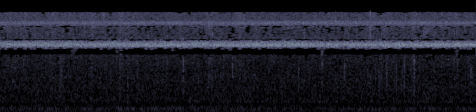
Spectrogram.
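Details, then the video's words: Continuous nocturnal cricket singing: a bright, uninterrupted high trill at even volume, paired with a weaker higher band, set against a low steady background murmur. "CRICKETS AT NIGHT"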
